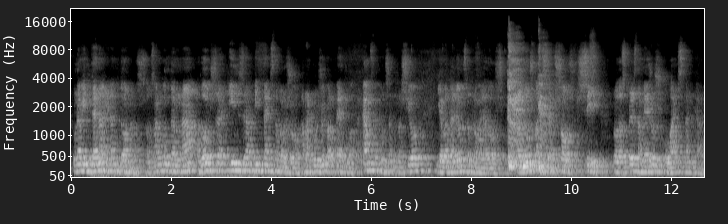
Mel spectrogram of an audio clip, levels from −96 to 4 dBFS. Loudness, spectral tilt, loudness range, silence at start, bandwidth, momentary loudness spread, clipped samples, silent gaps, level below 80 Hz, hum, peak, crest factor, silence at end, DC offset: -25 LUFS; -7 dB/octave; 4 LU; 0.05 s; 13 kHz; 9 LU; under 0.1%; none; -52 dBFS; none; -6 dBFS; 20 dB; 0 s; under 0.1%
